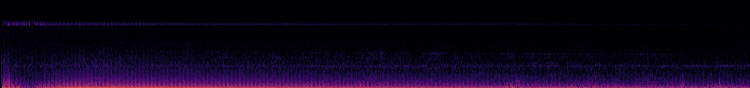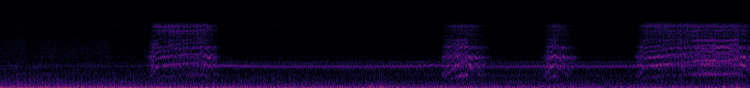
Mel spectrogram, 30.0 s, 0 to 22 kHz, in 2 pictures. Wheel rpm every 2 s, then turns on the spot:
0, 0, 0, 0, 0, 0, 0, 0, 0, 70, 0, 0, 30, 20, 130.
none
